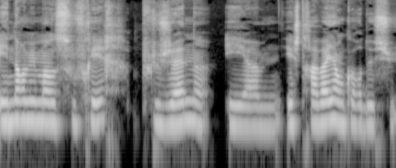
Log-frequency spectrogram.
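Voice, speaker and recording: Pitched at a medium level, a woman delivers her words with monotone, flat intonation. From French Pyrenees. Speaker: women's empowerment coach. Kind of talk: interview.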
